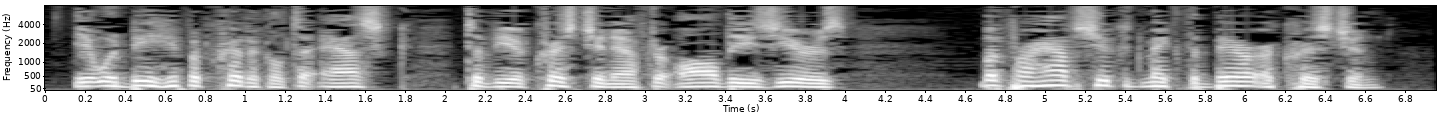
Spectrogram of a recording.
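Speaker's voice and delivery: ordinary talk, nothing marked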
